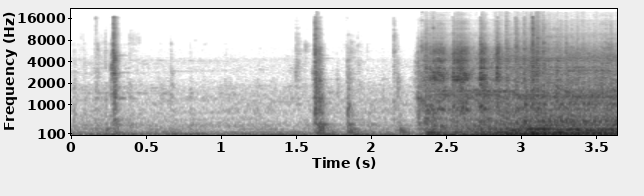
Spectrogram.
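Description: A motor vehicle engine cranks and starts after some quiet clicks and handling noises, then settles into a loud, steady idle that fills the second half of the clip.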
